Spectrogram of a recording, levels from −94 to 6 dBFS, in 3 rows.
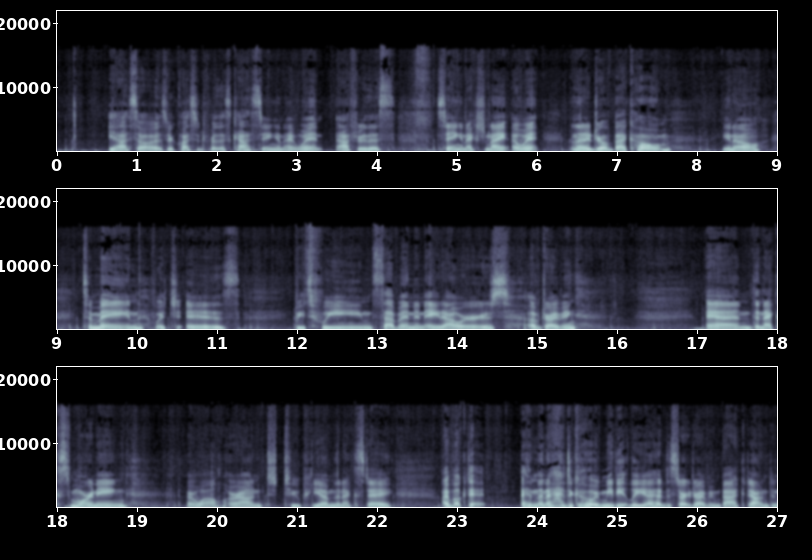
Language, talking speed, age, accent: English, 150 wpm, 20-39, American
